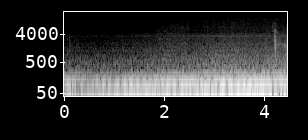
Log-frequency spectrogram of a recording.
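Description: Steady low hum of room background noise, with no speech, slowly growing louder.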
